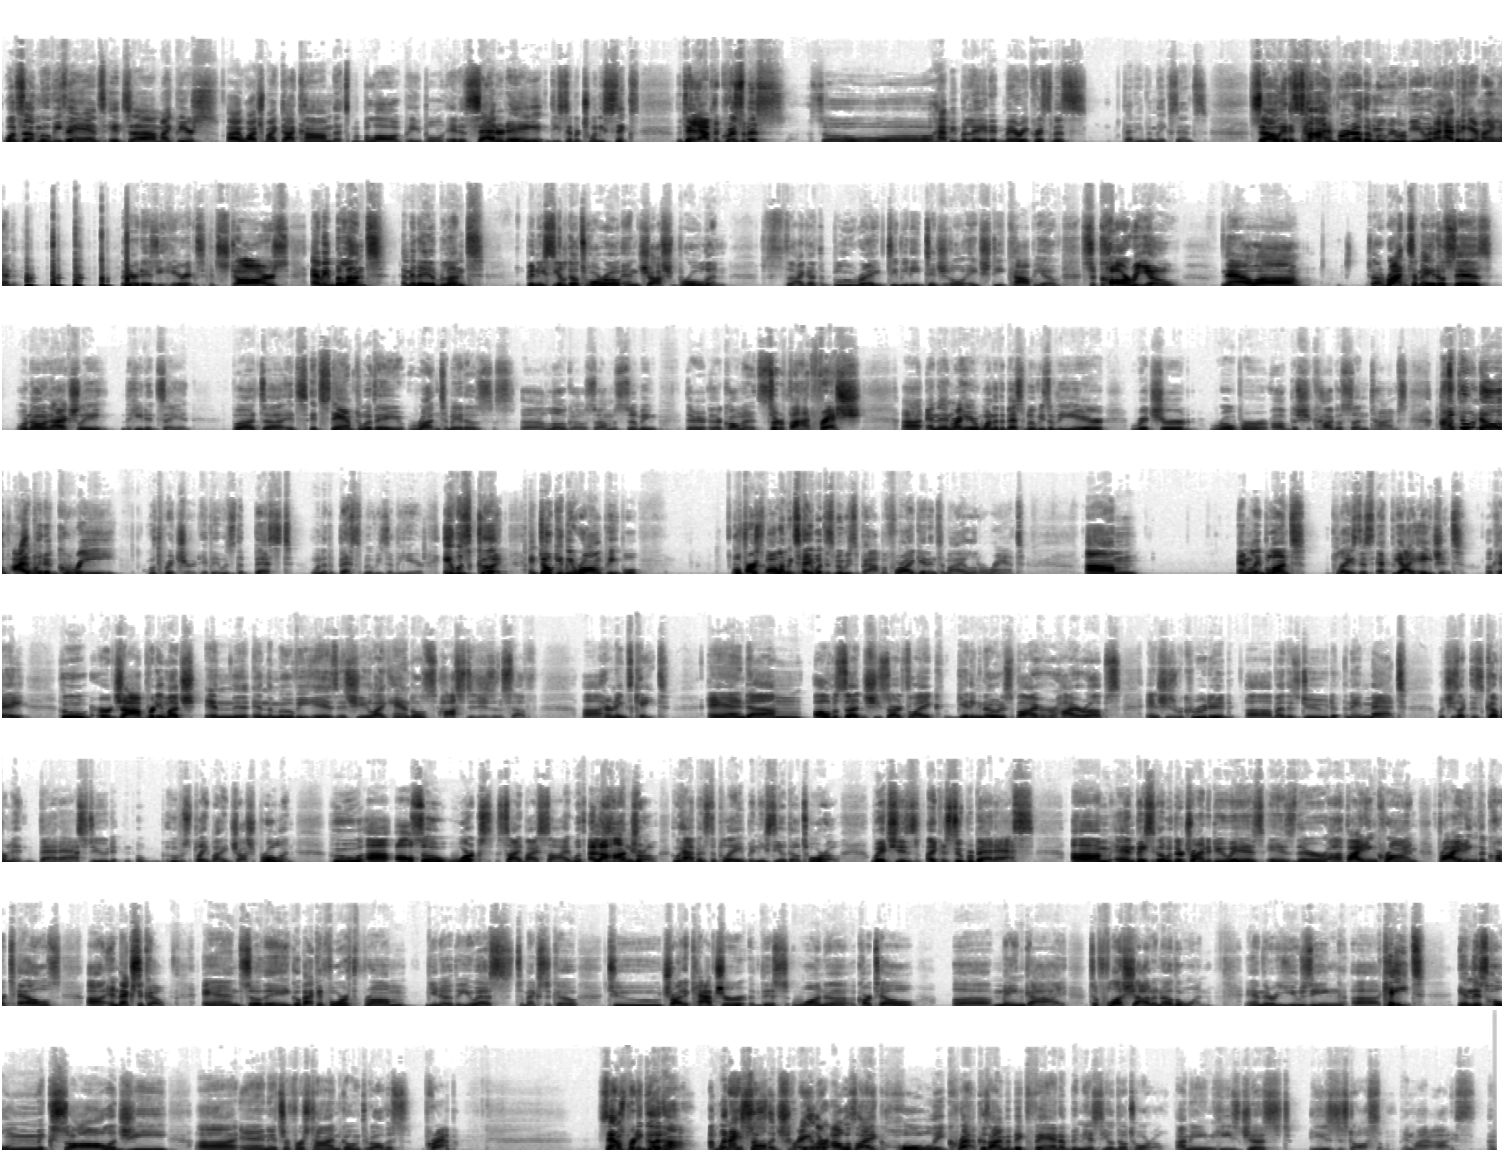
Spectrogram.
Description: Sicario: Moive Review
